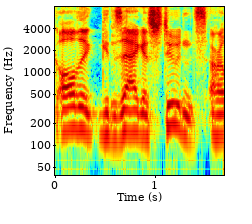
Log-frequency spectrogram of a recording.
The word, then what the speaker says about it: Gonzaga: Yeah, Gonzaga. That's how you pronounce Gonzola. it. Sorry, it's Gonzaga University.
